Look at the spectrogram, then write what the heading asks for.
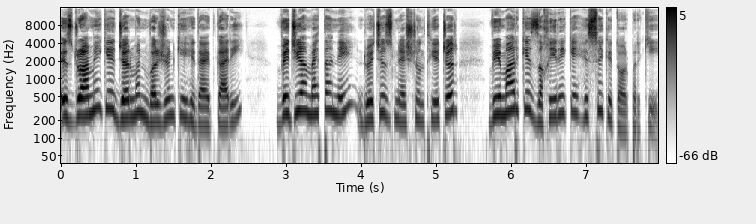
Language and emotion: Urdu, neutral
